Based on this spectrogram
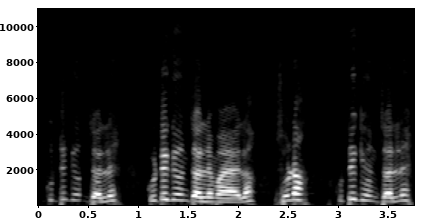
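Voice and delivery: hushed, hurried questioning; small puzzled protest; bewildered child. Acted. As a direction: ask softly in growing alarm. Child sees mother being carried away.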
